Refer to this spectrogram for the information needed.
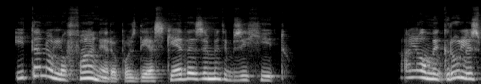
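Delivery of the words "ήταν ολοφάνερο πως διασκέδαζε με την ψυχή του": plain reading voice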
